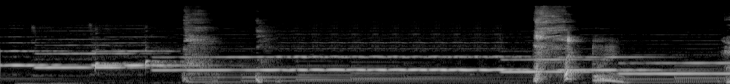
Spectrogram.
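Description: Coughing from a wheezy seasonal winter cough, a few harsh, raspy bursts, including a double cough and a later cluster, loud over a soft, steady musical backing, with no talk.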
